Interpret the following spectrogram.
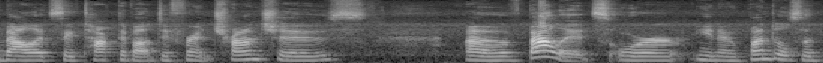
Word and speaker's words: tranche: to pronounce this word, there is a French way, because I mean it does come from French. And so I believe they pronounce it tranche, I believe.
